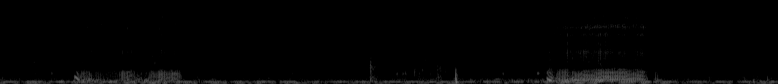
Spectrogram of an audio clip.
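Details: Sleeping puppy snoring: two soft, rough snores on breathing in, about 5 seconds apart, over low room hum.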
